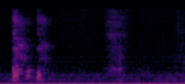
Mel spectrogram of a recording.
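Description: A man clearing his throat in three short bursts just after the start, much quieter than his speech.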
